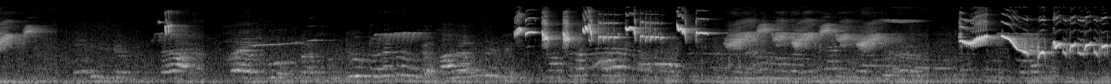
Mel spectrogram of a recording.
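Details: Morning orange-headed thrush song, harsh in tone and used to spur other thrushes: softer mixed chirps early on, then loud clipped bursts of rasping notes and a closing run of twisting whistled sweeps.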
